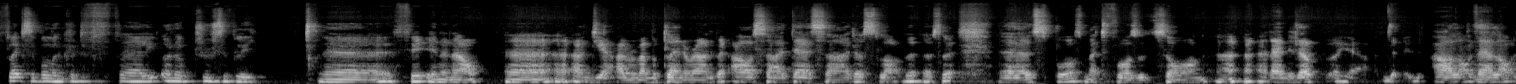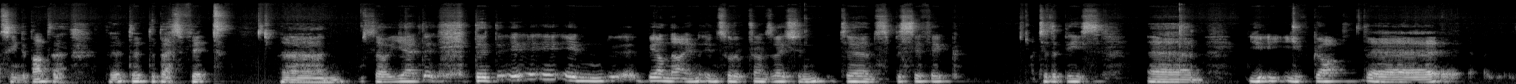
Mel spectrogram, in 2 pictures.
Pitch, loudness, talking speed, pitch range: 130 Hz, -21 LUFS, 145 wpm, 115-145 Hz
